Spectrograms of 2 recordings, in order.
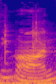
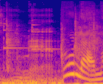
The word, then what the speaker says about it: Eman: name my name is Yvonne but correct pronunciation of my name like if you want to say my name properly the Egyptian Arabic way of saying my name is a man what is your middle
